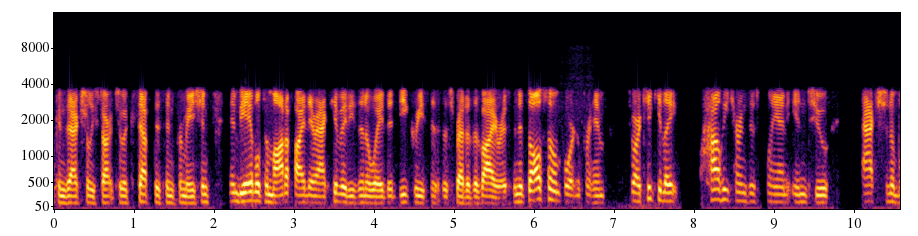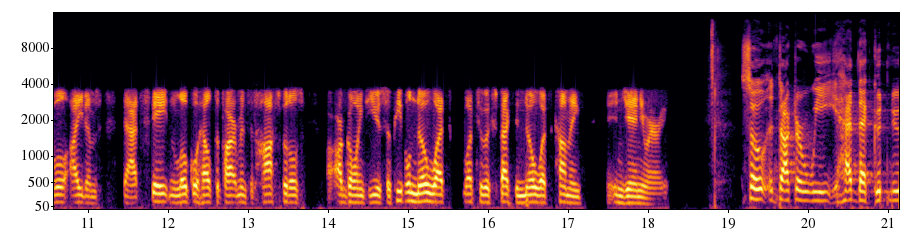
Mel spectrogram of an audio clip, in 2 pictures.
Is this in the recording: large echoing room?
no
